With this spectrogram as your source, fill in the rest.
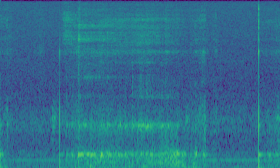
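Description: A small, hollow, empty coconut shell bowl held over the microphone is tapped with long nails and cupped with fingertips. Four short, sharp clicks stand out over a low, muffled, hollow rumble that swells as the fingertips cover the shell, with a faint steady resonant tone running beneath.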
